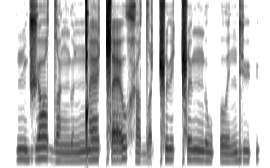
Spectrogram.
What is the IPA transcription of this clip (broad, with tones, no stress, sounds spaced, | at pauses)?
n d͡ʒ ʉ˧˥ w dˤ ʉ˩ ŋ ɵ˩ ŋ͡ǃ æ˧˥ ǁ æ̰˥ o̯ x ɵ˩ dˤ o̰˩ ǁ ʉ˧˥ e̯ ǁ ø˧˥ ŋ ɵ˧ w ʔ o˩ e̯ n d y˧ ʔ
